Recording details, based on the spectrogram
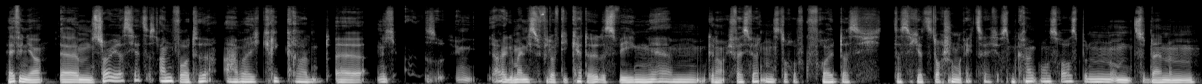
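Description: Audio drama: man playing a dejected young activist, hesitant and self-deprecating, relaxed dark timbre, close dry recording. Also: lowish voice, no room sound, close to an everyday voice. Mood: downcast, apologetic. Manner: halting, hesitant, self-deprecating, repeats himself. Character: downcast young male activist leaving a voice message. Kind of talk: naturalistic audio drama, voice message.

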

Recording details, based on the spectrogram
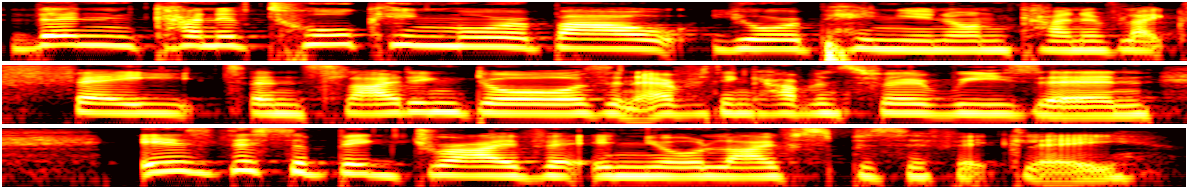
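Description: A woman's voice: medium pitch, a little fast. A woman hosting an interview podcast, asking questions in an encouraging, chatty way with many fillers. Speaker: podcast host. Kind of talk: conversational interview.

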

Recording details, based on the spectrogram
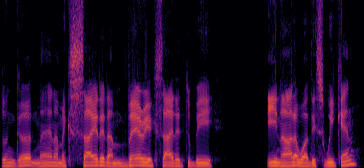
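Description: A man's voice: medium pitch, steady tone, a little slow, clean tone, dry recording. A man in his forties from Argentina, a podcast guest chatting casually in a studio, telling stories with many fillers and restarts. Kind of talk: casual chat.

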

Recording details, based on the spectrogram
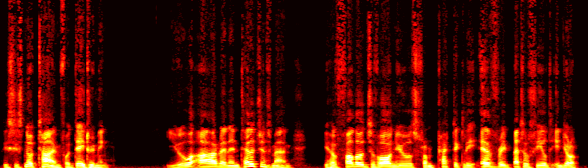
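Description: A man acting a scheming, haughty military officer and spymaster in a 1940s-style radio drama, with an imperious, theatrical, deliberate manner. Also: medium pitch, lively intonation, fairly bright tone, husky. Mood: coolly insistent.

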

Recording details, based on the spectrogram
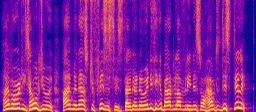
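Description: A man voicing a desperate captive scientist, shrieking high and shrill. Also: quick pace. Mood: panicked, pleading.

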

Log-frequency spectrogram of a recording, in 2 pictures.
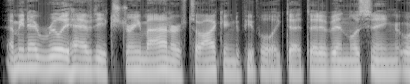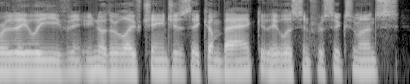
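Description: A middle-aged man with a gravelly, creaky voice at an ordinary pitch, wandering from thought to thought in a slow, goofy bedtime ramble. He interrupts himself and drifts off topic. The sound is dry and close, with no room around it. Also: level tone, a little mellow, no room sound. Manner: meandering, self-interrupting, goofy asides. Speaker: sleep podcast host.

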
